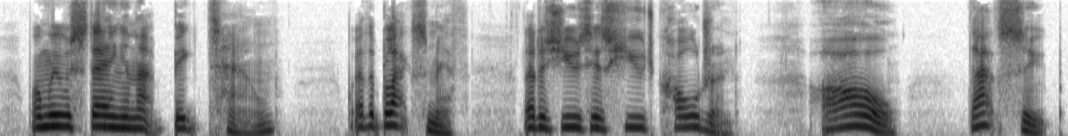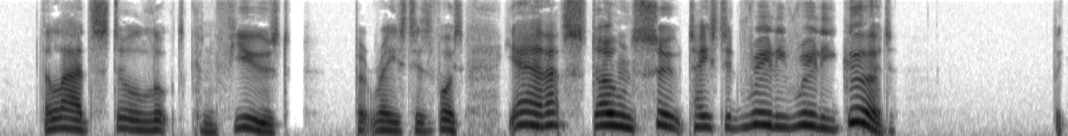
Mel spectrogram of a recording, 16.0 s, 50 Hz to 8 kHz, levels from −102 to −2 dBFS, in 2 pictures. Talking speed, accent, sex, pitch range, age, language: 140 wpm, British, male, 110-160 Hz, 30-49, English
